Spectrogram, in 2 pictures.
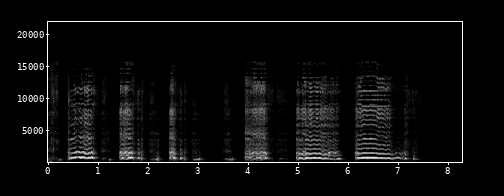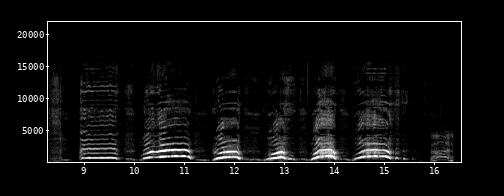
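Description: A girl whimpering and sobbing in fear and pain as a needle draws blood from her arm, then breaking into a run of loud, high wails, each rising and falling, about one a second.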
